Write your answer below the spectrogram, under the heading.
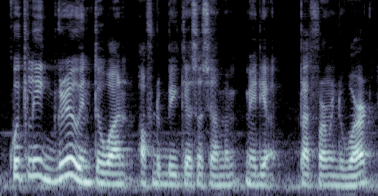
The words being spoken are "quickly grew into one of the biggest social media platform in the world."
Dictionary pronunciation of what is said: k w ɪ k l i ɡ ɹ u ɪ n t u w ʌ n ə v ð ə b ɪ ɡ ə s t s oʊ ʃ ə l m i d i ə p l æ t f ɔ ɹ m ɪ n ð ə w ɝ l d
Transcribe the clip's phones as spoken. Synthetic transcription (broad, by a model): k w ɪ k l i ɡ ɹ u ɪ n t u w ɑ n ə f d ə b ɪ ɡ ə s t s oʊ s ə l m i d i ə p l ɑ t f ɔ ɹ m ɪ n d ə w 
